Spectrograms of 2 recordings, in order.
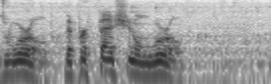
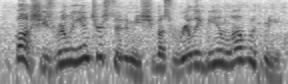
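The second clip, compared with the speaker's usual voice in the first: imitated naive friend; 6 semitones higher, faster than usual. Acts out the deluded friend's reply.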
